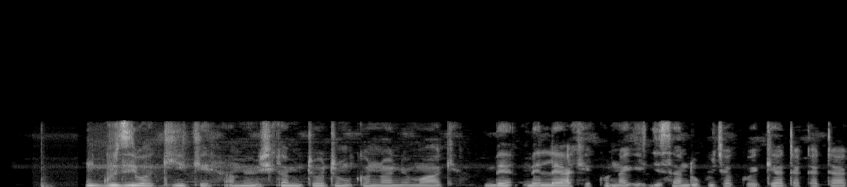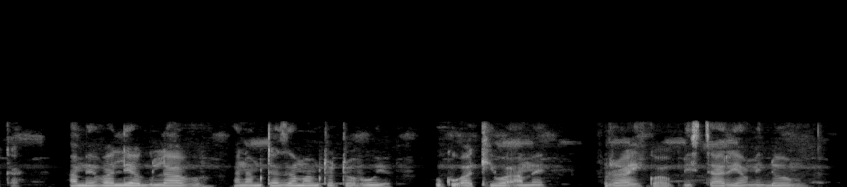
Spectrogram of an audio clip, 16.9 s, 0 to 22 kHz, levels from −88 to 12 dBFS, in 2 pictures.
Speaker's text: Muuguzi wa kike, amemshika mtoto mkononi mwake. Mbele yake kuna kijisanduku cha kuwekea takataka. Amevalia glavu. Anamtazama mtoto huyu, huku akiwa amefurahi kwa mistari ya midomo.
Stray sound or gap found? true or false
true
